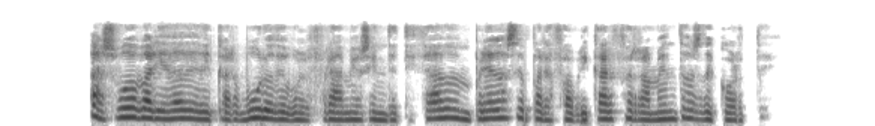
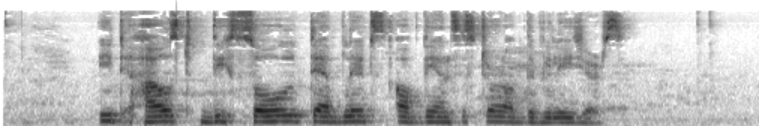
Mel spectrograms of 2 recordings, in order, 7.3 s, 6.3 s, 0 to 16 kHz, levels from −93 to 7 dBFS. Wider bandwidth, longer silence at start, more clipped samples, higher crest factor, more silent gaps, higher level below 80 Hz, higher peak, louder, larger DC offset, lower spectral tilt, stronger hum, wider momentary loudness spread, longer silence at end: second, 8 kHz vs 11.5 kHz; about the same, 0.75 s vs 0.85 s; neither; about the same, 18 dB vs 18 dB; neither; second, -66 dBFS vs -54 dBFS; second, -10 dBFS vs 0 dBFS; second, -27 LUFS vs -16 LUFS; neither; about the same, -4.5 dB/octave vs -3.5 dB/octave; neither; about the same, 8 LU vs 10 LU; about the same, 1.1 s vs 1.1 s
